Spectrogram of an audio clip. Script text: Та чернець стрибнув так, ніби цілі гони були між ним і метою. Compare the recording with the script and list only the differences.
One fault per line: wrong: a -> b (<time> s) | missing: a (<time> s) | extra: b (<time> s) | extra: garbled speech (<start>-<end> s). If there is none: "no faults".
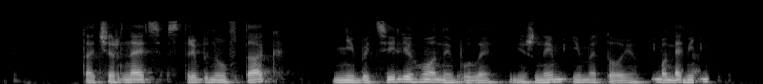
extra: garbled speech (6.5-7.1 s)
